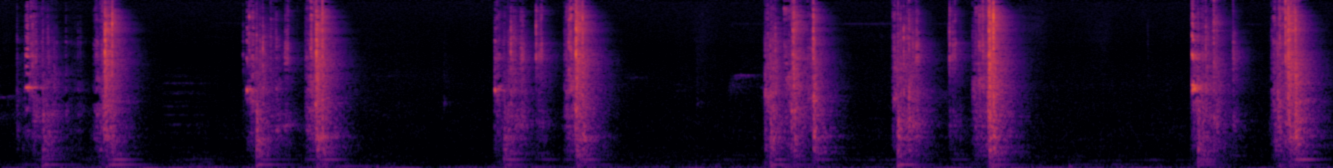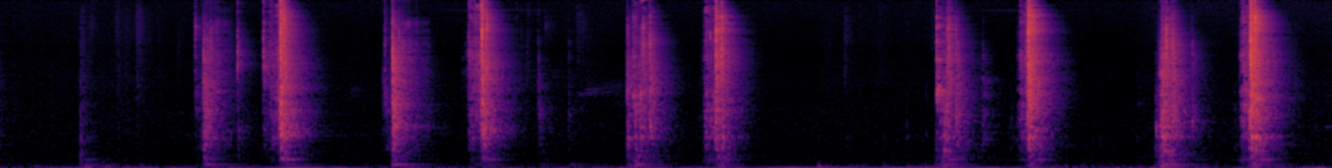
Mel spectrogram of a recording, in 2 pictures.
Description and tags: door wood int old squeaky handle turn metal creak various
creak, door, handle, int, metal, old, squeaky, turn, wood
